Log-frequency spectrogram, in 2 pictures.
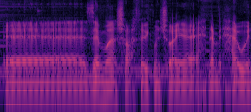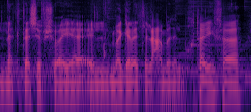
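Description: A man's voice: deep voice, completely flat delivery, very fast, creaky, music in the background. An Egyptian-accented man hosting a podcast in a studio, speaking in a conversational way. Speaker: podcast host.

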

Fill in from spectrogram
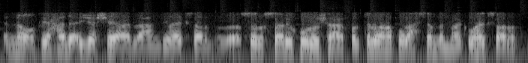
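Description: A man's voice: on the high side, animated, rapid-fire, gravelly, slightly rough, no echo. A middle-aged man with a Levantine Arabic accent, a poet talking casually as a radio guest and reciting colloquial verse. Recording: muffled narrow-band phone line, music behind. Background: music.

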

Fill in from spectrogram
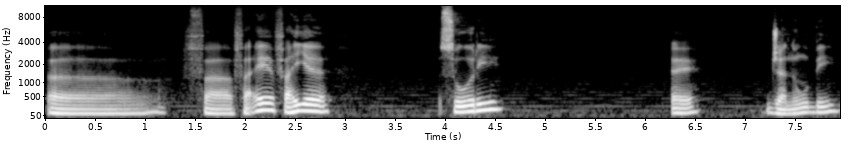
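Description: A man's voice: fairly low pitch, animated, extremely slow, creaky, long pauses, a little mellow. A man from Syria with a Syrian Arabic accent, talking casually and reflectively as an interview guest, dropping in English words.

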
